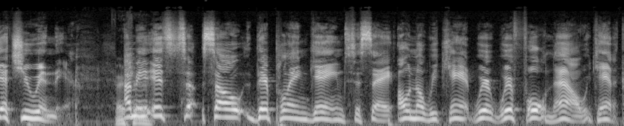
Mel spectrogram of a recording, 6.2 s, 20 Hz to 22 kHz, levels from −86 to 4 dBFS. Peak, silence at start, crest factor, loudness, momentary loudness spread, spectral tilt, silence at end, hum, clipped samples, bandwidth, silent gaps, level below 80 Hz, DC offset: 0 dBFS; 0 s; 14 dB; -13 LUFS; 7 LU; -3.5 dB/octave; 0.05 s; none; under 0.1%; 15.5 kHz; none; -36 dBFS; under 0.1%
